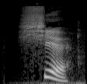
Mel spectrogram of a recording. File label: "xie4", Mandarin; greetings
